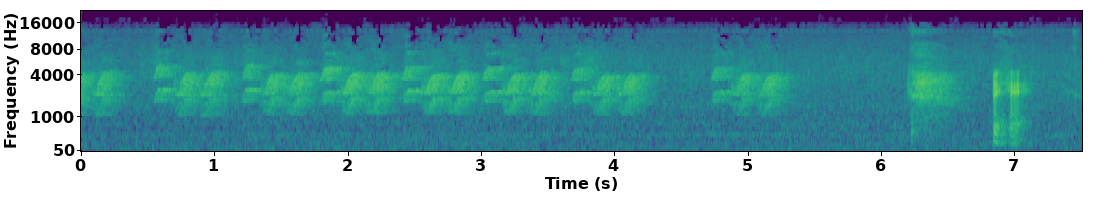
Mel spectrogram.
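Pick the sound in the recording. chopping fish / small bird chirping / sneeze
small bird chirping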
